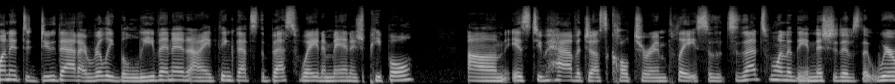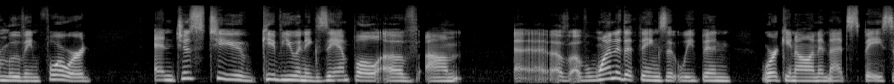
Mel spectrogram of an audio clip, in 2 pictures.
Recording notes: This week, we give you Part 2 of our special CEO roundtable recorded live at APTA TRANSform Conference and EXPO.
